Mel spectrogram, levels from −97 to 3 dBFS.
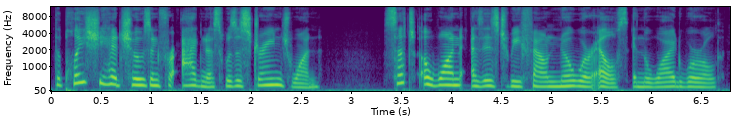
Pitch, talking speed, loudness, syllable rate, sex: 215 Hz, 210 wpm, -18 LUFS, 5.8 syllables/s, female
